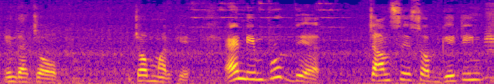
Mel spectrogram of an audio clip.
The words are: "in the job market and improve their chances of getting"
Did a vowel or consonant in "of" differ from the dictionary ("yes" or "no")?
yes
